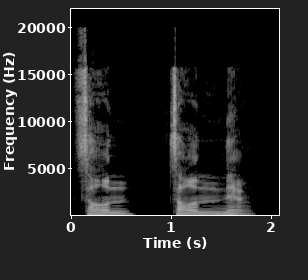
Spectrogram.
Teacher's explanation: At the beginning of a Japanese word, if a Japanese word begins with Z and there's no preceding sound, you actually say it kind of like the Z in pizza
